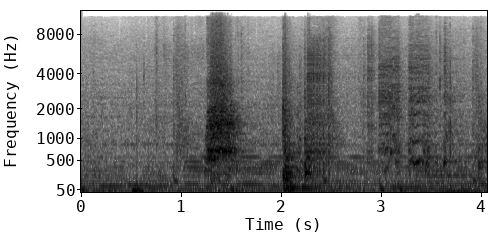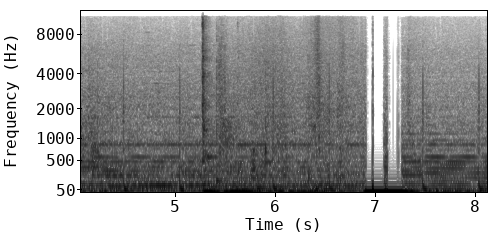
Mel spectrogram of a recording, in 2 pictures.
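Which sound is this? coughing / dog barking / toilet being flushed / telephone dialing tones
dog barking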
